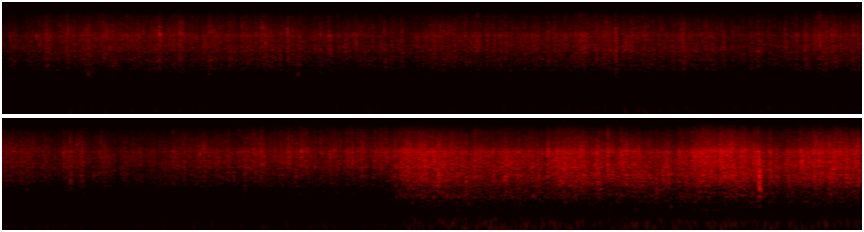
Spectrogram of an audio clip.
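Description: Steady rain falling, an even hiss flecked with the ticks of single drops, growing clearly heavier and louder about two-thirds of the way through.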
